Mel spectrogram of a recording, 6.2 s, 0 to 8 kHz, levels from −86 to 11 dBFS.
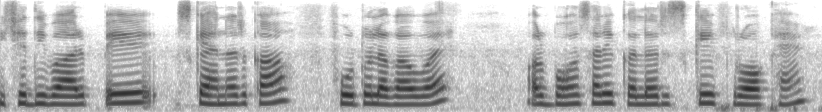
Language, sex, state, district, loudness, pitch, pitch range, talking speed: Hindi, female, Assam, Sonitpur, -15 LUFS, 230 Hz, 220-245 Hz, 155 wpm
